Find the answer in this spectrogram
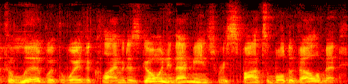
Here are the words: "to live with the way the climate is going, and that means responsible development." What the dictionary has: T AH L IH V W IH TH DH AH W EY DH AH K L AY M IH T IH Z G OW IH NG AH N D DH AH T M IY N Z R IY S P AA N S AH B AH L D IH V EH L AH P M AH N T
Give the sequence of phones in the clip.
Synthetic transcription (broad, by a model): T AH L IH V W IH DH AH W EY DH AH K L AY M IH T IH Z G OW IH NG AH N DH AH T M IY N Z R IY S P AA N S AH B L D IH V EH L AH P M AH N T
